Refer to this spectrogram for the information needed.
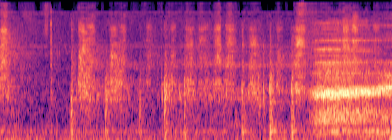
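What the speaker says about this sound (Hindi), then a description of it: "तो क्वेश्चन लिखते हैं" A pen scratches out a maths question on paper, with short irregular strokes close by and a faint tonal hum rising in the last moment.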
